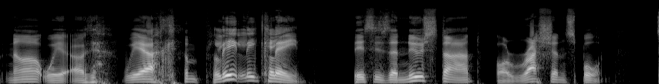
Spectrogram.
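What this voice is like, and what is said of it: Poor put-on Russian accent. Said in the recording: “Terrible Russian accent”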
